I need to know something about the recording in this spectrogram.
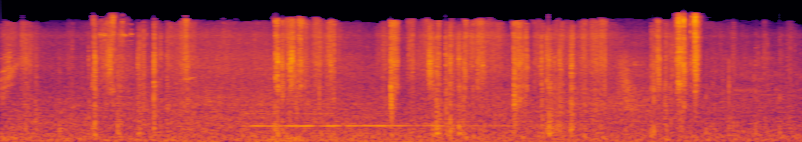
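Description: Short clattering game sound effects click and thud as a character climbs a wall.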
